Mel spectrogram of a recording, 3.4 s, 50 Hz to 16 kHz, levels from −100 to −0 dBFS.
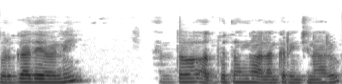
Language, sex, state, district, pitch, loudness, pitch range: Telugu, male, Telangana, Nalgonda, 150 Hz, -25 LUFS, 140-160 Hz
